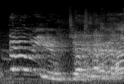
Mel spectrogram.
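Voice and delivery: loud, high, laughing no, slowly; laughing loud disbelief. Retold or imitated. Wife laughing loud at husband's claim, disbelieving. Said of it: "I said".

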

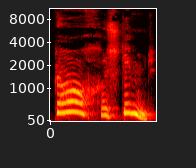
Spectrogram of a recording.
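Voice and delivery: put-on very high child's protest; high-pitched squabbling retort; stubborn insistence. A narrator's reading. Clara insists in quarrel.

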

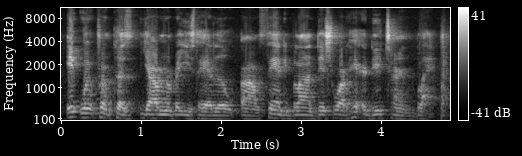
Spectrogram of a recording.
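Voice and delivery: ordinary delivery

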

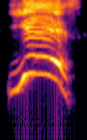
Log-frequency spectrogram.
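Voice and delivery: sudden high loud shout of joy; a joyful cry of yes; excited yes. Real, not acted. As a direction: burst out with delight. Dramatic reveal of being chosen.

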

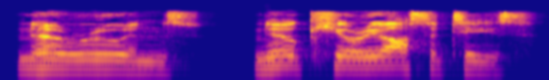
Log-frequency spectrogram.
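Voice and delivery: loud, high scornful echo; ghost echoing scornfully. Acted. Ghost mocking Virginia's words, loud and high. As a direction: throw her words back, loud. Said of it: "answered the ghost".

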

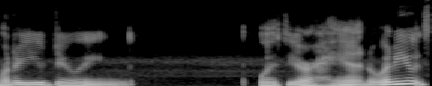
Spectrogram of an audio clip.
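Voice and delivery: ordinary delivery

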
